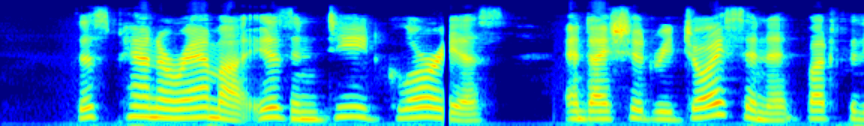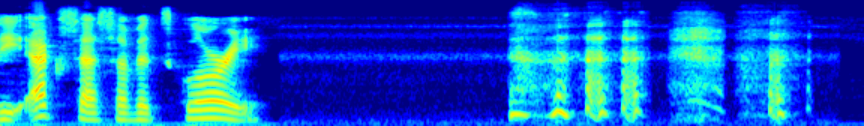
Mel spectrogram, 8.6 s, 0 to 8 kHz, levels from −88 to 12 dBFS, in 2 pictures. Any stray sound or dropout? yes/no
yes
